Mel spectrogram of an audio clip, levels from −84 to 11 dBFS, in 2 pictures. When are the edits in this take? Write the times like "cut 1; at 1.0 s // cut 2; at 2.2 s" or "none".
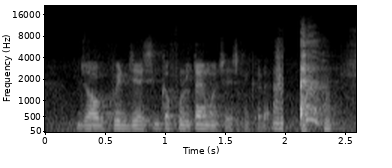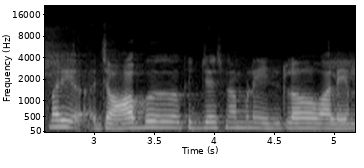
cut 1; at 2.0 s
